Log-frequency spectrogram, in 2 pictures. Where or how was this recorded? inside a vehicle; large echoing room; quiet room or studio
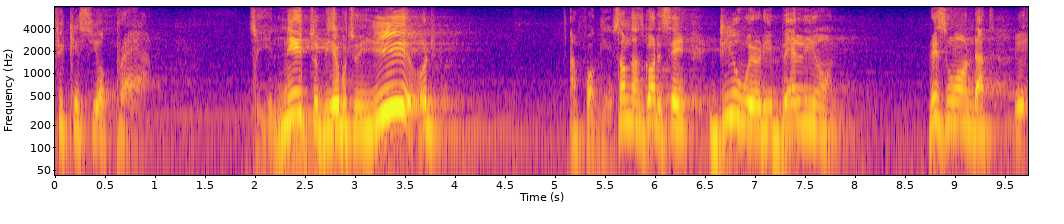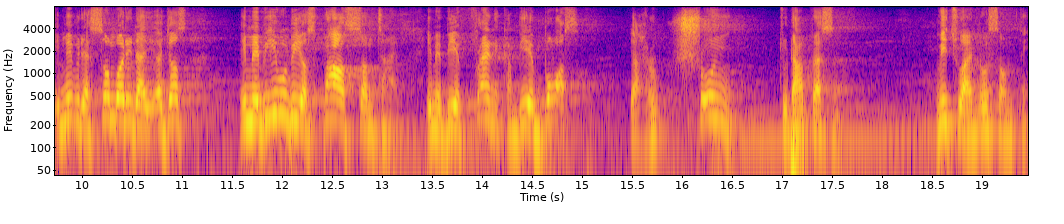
large echoing room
